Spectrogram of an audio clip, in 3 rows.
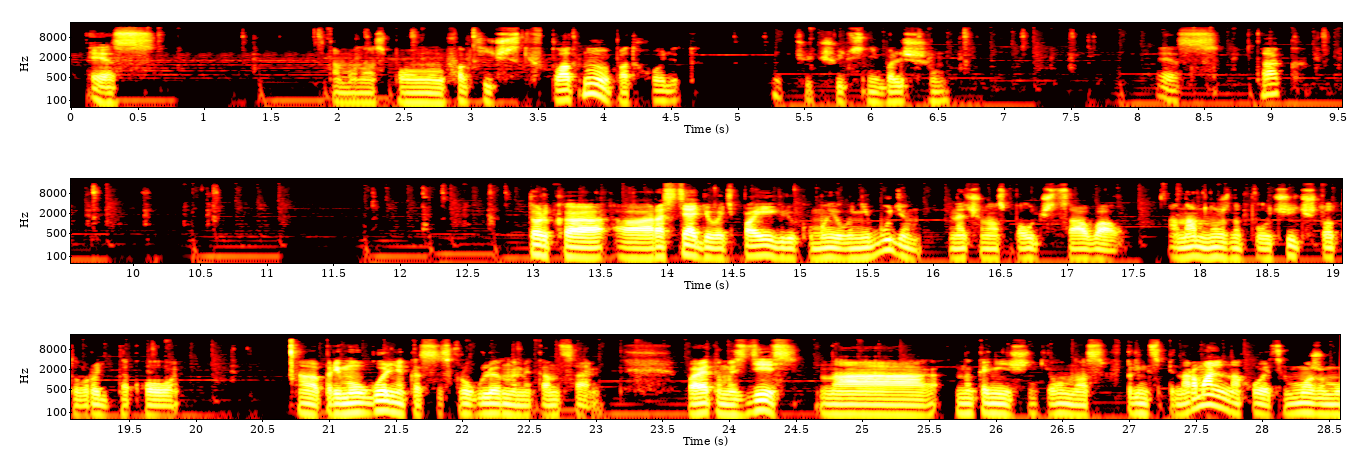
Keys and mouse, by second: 0.7 middle click, 2.0 middle click, 2.0 shift+s, 2.6 middle click, 3.4 shift+middle click, 5.5 shift+middle click, 6.4 shift+middle click, 7.3 shift+middle click, 8.4 click, 8.7-9.3 middle drag, 9.5 shift+middle click, 9.8 middle click, 10.3 shift+middle click, 12.0 Tab, 12.5 shift+middle click, 13.1 middle click, 13.6 Tab, 17.7 right click, 17.7 y, 18.1 shift+middle click, 18.9 middle click, 19.7-20.2 shift+middle drag, 21.6 shift+middle click, 22.0 middle click, 22.5-22.9 shift+middle drag, 23.3 middle click, 24.9-27.1 middle drag.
